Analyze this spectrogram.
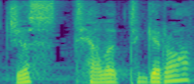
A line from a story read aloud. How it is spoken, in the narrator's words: said Aaron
